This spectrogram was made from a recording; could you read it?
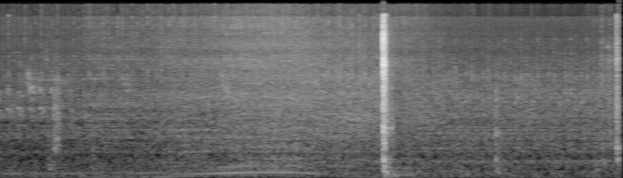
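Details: Car rolling slowly gives one sharp loud pop and a few fainter snaps when braking, coming from the front driver's tire; popping noise when braking.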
